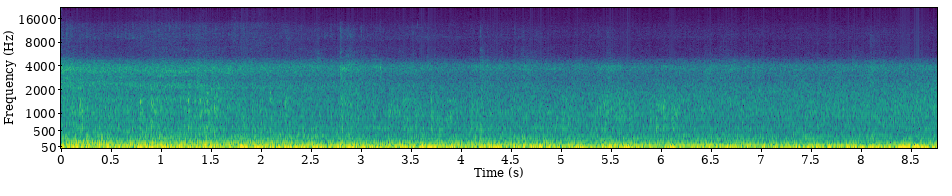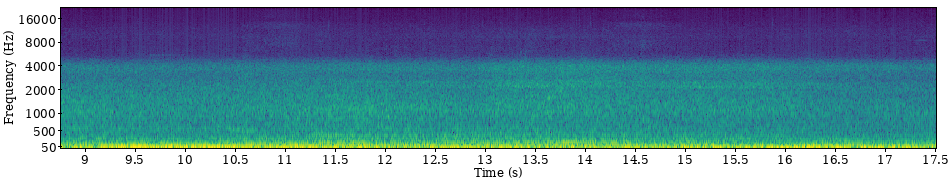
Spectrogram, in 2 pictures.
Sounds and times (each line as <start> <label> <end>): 0.0 Traffic sound 17.5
